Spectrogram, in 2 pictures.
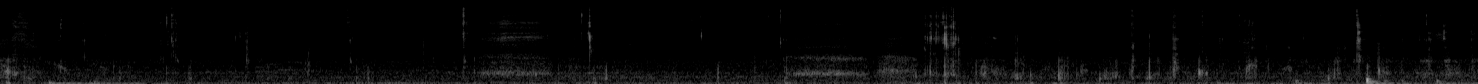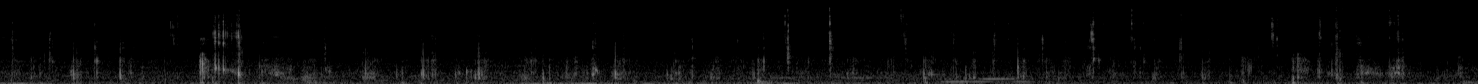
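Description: Close-up biting and chewing of crisp raw green mango, with irregular crunches; a few louder crunches come about halfway through.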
